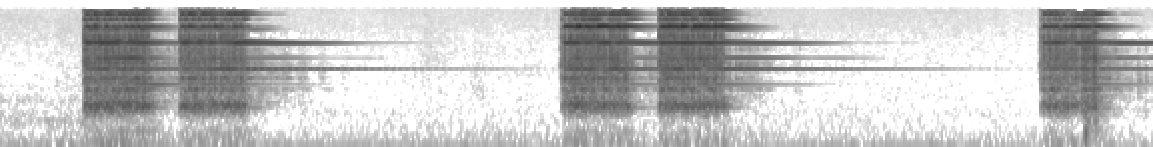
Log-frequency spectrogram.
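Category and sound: signal or alarm, telephone ringing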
